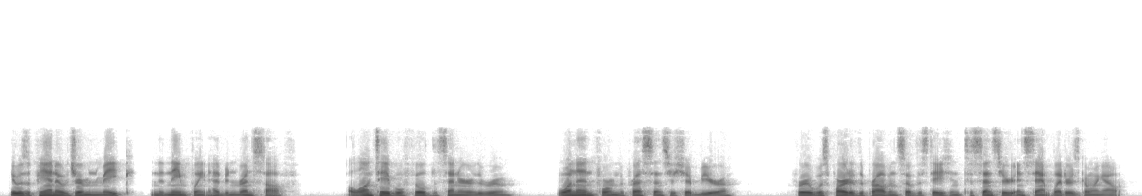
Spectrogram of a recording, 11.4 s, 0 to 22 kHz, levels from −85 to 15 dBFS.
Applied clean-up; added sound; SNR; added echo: none; none; none; none.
